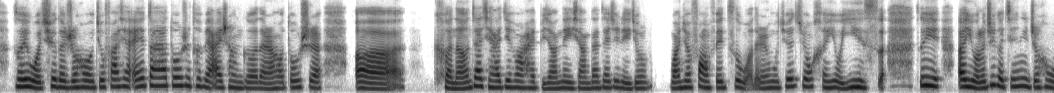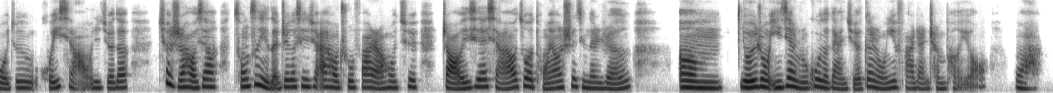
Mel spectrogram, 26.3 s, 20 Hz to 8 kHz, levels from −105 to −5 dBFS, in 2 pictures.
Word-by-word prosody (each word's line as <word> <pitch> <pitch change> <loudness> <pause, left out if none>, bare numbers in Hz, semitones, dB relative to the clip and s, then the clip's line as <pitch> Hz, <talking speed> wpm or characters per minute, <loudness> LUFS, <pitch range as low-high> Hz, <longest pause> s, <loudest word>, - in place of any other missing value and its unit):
所 235 -1 +4
以 240 - +8
我 205 -5 +5
去 210 +6 +1
了 220 -2 +3
之 205 +1 +1
后 215 -1 +1
就 225 +2 -1
发 230 +1 +1
现， 240 -1 0
诶， 240 +4 +1
大 275 - +2
家 260 0 +4
都 265 0 +1
是 270 - 0
特 250 0 -3
别 210 -3 +1
爱 205 - +2
唱 205 -1 0
歌 190 -1 -2
的。 180 -2 -1
然 170 +1 0
后 185 - -2
都 205 +2 -2
是， 205 -3 -1 0.4
呃， 180 +2 +4 0.4
可 195 -2 -1
能 175 +3 +1
在 255 +1 +5
其 240 -3 -2
他 205 -1 +2
地 215 +1 0
方 205 -1 -1
还 195 0 -2
比 190 -3 -7
较 175 0 -1
内 190 +1 -1
向， 180 -1 -3
但 195 0 -3
在 205 -1 -2
这 210 0 -3
里 180 -3 -1
就 185 +2 -4 0.2
完 185 +1 +1
全 210 0 +2
放 210 -2 +1
飞 200 0 -2
自 205 +3 -5
我 195 - -2
的 - - -4
人， 190 +2 -2
我 200 - -2
觉 220 +4 -4
得 240 - +4
就 240 -1 -2
很 210 -4 -3
有 205 -4 0
意 215 +4 +3
思。 200 - -1 0.4
所 275 - +2
以， 255 -3 +5 0.2
啊， 230 +1 +6
有 215 -5 +5
了 195 - +2
这 290 +7 0
个 245 -4 +3
经 240 +2 -1
历 250 - +1
之 215 -1 -1
后， 220 0 -4
我 180 -4 0
就 200 0 -4
回 195 +2 -2
想， 235 -3 -4
我 - - -7
就 195 - -2
觉 190 -2 -5
得， 200 +1 -1 0.4
确 340 -4 +2
实 220 -4 +1
好 210 -3 +3
像 230 +2 +1 0.2
从 235 +1 0
自 300 +4 +1
己 235 - +4
的 - - -1
这 225 +5 -1
个 225 - +1
兴 240 0 -1
趣 235 - -3
爱 - - +1
好 215 -2 +1
出 210 +1 -3
发， 205 0 -2
然 185 -1 0
后 200 -1 -2
去 215 +1 -4 0.3
找 180 -4 +3
一 180 - +1
些 230 +3 +1
想 205 -7 -3
要 190 +5 +1
做 235 +1 +1
同 175 -6 -6
样 195 +3 0
事 240 +2 -3
情 220 -3 -3
的 185 -1 -2
人， 180 +3 -2 0.6
嗯， 200 -2 +4 0.2
有 210 -1 +6
一 - - +5
种 225 -3 +4
一 205 +1 +2
见 250 +1 +4
如 185 -3 0
故 235 +1 +1
的 200 - +1
感 175 -4 -4
觉， 165 -2 -5
更 230 +6 -2
容 180 -4 -1
易 205 - -1
发 185 -3 -8
展 175 -2 -6
成 175 -1 -6
朋 175 - -11
友。 - - -10 0.3
哇。 190 -4 -5
205 Hz, 295 characters per minute, -23 LUFS, 190-230 Hz, 0.6 s, 以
